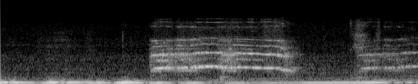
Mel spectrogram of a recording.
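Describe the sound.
A rooster crows in one long, harmonic-rich call over a steady low rumble, followed by a short, fainter second call.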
